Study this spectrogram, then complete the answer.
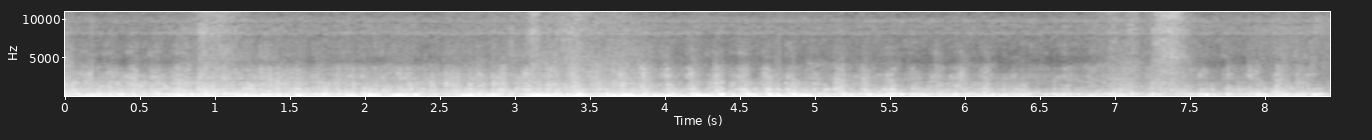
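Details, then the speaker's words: DIY pulse motor rotor riding down on its bearing at up to 3,500 rpm: steady low hum with a chattering buzz-saw noise but no shaking. The noise comes from riding on the bearing and goes quiet when the rotor is magnetically lifted. "It'll go up to 3,500 RPMs and it won't shake. But it'll make a lot of noise."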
